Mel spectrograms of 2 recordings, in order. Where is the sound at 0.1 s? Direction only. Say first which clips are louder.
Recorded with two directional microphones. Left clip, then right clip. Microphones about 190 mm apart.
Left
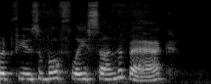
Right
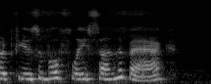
Left 3 dB; 40° left (ahead or behind).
